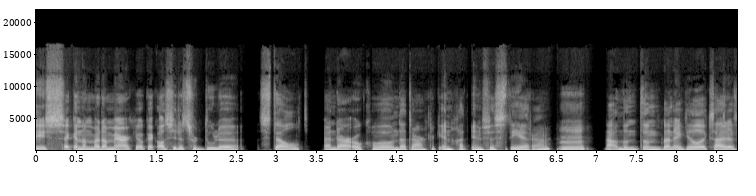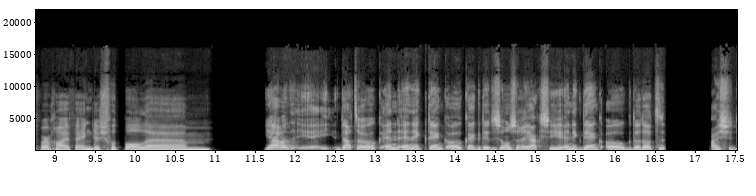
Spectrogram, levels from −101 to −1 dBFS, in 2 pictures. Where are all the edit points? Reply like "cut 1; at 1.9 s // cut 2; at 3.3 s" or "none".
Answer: none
